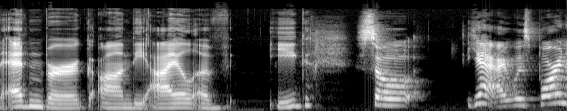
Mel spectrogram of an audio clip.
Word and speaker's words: Eigg: So you grew up in Edinburgh on the Isle of Eigg? So, yeah, I was born in Edinburgh, and then when I was 6, we moved off to the Isle of Eigg, pronounced like Egg.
